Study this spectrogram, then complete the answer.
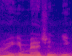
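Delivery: usual speaking voice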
